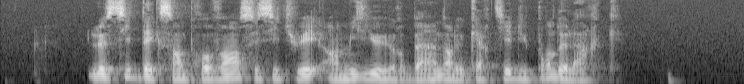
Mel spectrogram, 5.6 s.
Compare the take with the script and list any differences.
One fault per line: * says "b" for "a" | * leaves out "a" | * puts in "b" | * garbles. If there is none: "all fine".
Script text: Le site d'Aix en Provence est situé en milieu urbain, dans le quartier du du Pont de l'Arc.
* leaves out "du"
